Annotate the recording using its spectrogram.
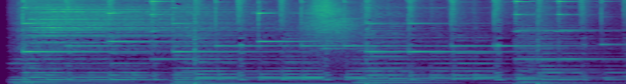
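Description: Short electronic intro jingle: held synth chords with bright bell-like chimes over four evenly spaced deep bass hits, and a brief whoosh about three seconds in.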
